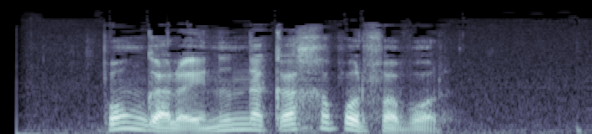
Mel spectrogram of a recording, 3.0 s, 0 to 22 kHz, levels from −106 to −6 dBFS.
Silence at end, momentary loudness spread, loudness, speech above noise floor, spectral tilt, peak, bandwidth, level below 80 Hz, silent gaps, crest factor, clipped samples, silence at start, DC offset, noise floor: 0.7 s; 8 LU; -24 LUFS; 35 dB; -5 dB/octave; -6 dBFS; 11 kHz; -56 dBFS; none; 20 dB; under 0.1%; 0.55 s; under 0.1%; -58 dBFS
